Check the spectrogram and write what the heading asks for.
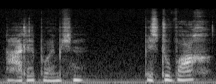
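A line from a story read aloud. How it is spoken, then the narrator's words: Very soft cooing. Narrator (German): Ganz leise gurrte Becky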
